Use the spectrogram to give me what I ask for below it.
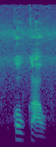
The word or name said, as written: kokau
